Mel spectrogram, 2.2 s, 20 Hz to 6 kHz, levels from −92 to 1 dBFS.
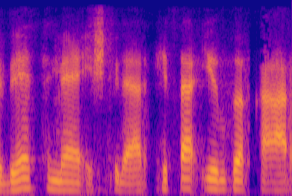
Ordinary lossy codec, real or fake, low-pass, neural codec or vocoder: AAC, 32 kbps; fake; 5.4 kHz; codec, 16 kHz in and 24 kHz out, 0.8 kbps, FocalCodec, streaming, 65536 codes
